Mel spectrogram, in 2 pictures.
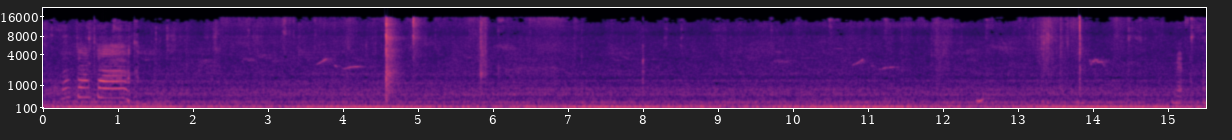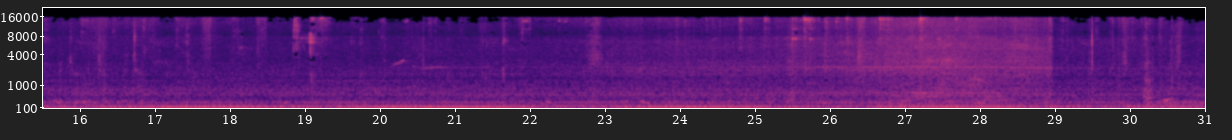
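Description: A steady low machine hum, like a motor running, swelling and easing every three to four seconds, with a few faint short chirps.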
